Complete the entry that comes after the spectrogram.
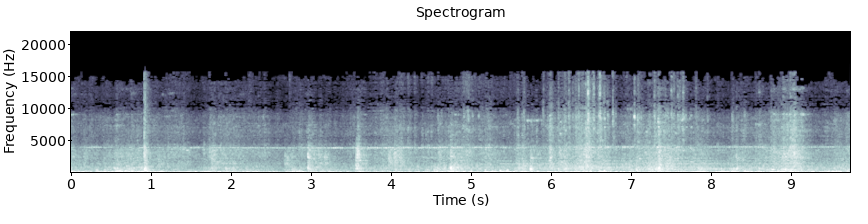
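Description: Passenger train running on the rails: a continuous rumble with scattered, irregular clacks of wheels over the track.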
